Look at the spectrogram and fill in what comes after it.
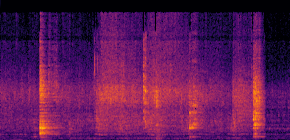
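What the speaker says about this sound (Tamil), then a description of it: "இப்போ பொடியாக கட் பண்ணி வச்சுருக்கிற தக்காளி சேர்த்துக்கலாம்" Finely chopped tomatoes added to a hot pan with mint and coriander for tomato rice, sizzling steadily while a spoon scrapes and stirs in several loud bursts.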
